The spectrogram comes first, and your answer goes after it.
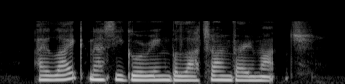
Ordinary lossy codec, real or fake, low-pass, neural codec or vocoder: none; real; none; none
